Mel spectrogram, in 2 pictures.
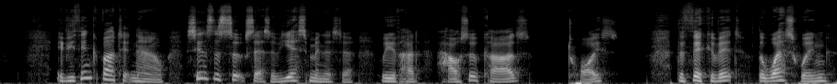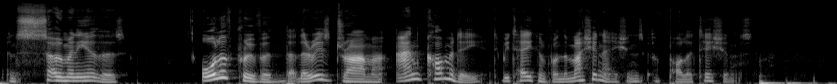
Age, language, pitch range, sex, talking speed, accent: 30-49, English, 120-170 Hz, male, 170 wpm, British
